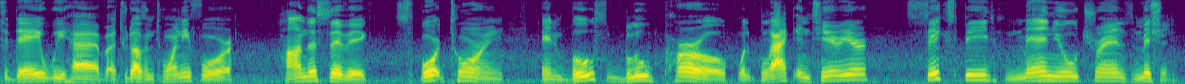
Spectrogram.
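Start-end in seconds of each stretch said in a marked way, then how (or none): 9.1-11.7 slow, with each word drawn out on its own. Naming the car's transmission for viewers, said slowly. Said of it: "I have to say that slow".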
